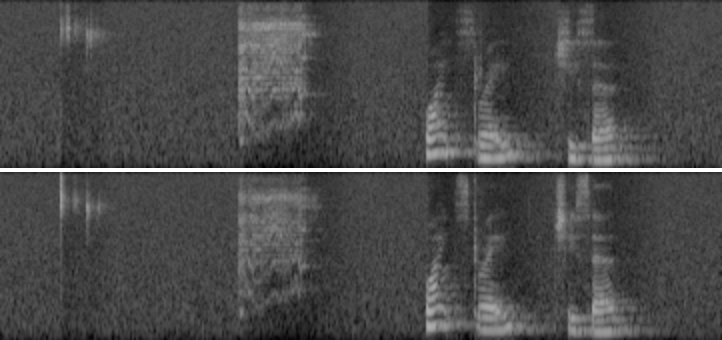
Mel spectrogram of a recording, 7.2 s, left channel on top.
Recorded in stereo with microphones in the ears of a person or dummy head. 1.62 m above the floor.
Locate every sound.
0.6 s a clink: 85° right, 6.5 m
2.4 s a squeak: 15° left (ahead or behind), 1.1 m
4.3 s a woman speaking: 80° right, 2.5 m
